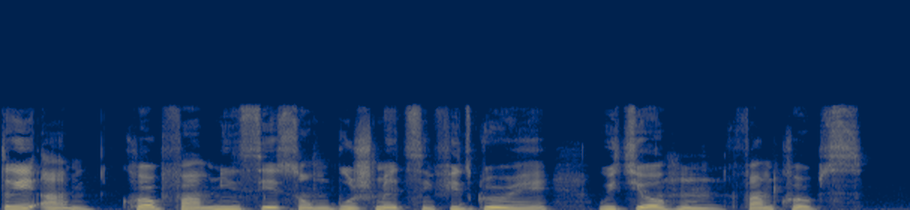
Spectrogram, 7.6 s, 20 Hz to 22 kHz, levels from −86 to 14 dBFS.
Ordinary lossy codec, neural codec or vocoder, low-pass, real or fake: MP3, 96 kbps; none; 10.8 kHz; real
